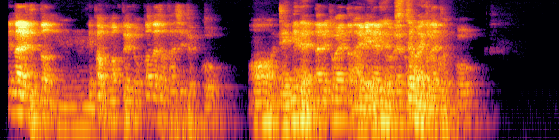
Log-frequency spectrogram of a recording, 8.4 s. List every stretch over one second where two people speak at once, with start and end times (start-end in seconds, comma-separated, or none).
5.2-6.7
